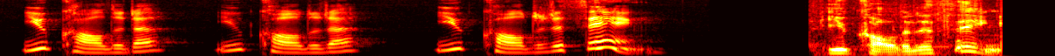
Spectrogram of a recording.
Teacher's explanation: ED ending in the word called is a single D sound because the sound before was voiced.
